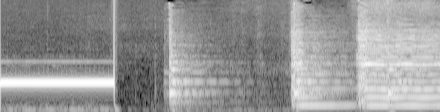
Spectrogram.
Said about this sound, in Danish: Hello, please leave a message after the tone.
